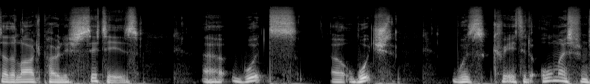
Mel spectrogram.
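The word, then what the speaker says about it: Łódź: Lots is pronounced w.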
